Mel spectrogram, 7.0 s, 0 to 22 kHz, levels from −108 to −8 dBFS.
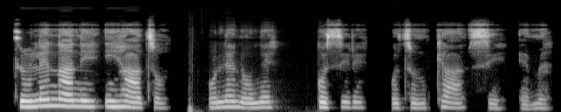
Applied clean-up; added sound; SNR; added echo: neural mask model DeepFilterNet 3.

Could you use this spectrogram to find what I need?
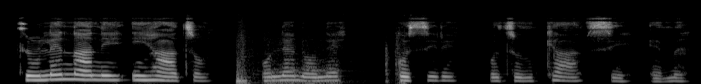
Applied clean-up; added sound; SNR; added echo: neural mask model RNNoise.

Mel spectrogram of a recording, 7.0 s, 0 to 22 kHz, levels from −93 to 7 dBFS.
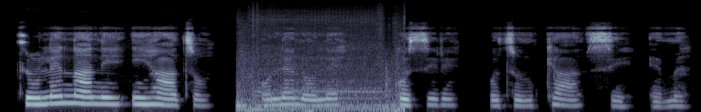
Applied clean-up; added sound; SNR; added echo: none; Engine / Mechanisms; 8 dB; none.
